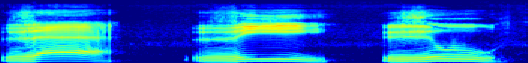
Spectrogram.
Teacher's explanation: Kalau huruf dzal dia tipis, pangkal lidahnya tidak naik.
